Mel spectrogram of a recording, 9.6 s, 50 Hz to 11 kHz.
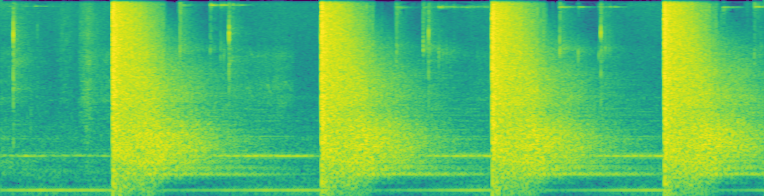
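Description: Walther PDP 9mm pistol shots ring off steel targets as four loud, sharp cracks with a ringing metallic clang, spaced roughly two seconds apart and decaying over a steady low hum.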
